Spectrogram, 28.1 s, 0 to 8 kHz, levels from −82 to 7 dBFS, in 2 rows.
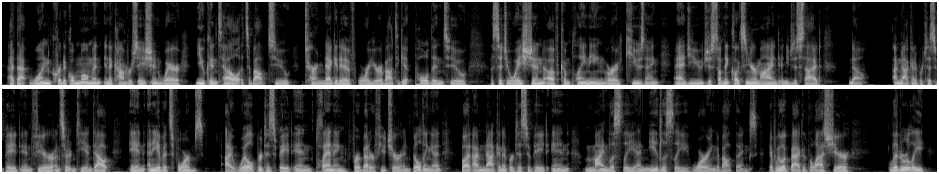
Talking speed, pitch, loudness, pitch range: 195 wpm, 105 Hz, -25 LUFS, 100-110 Hz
